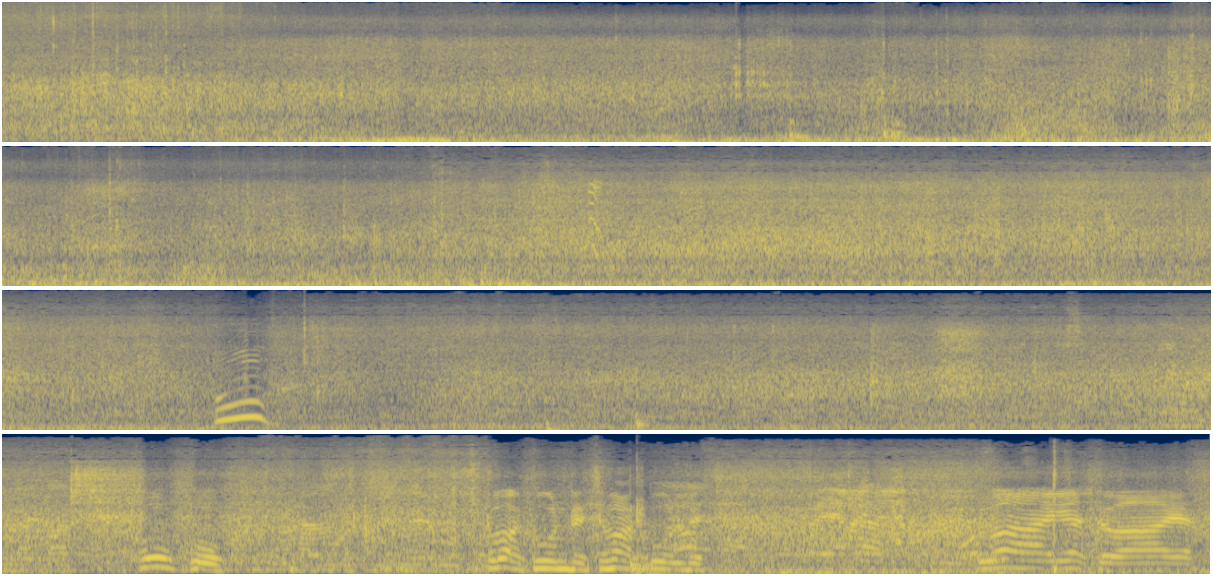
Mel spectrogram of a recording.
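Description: Ice skates scrape and carve across an ice rink.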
